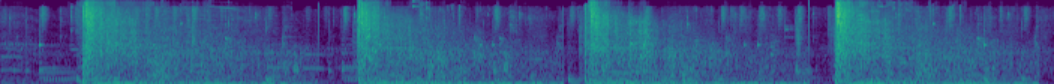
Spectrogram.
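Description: Heavy weapon shots from armored combat vehicles in the Crossout video game: four loud, booming blasts fired at a steady interval of about two seconds, each with a long rumbling tail, with no talking.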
